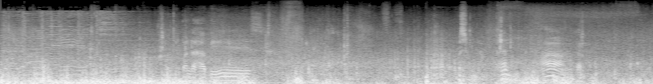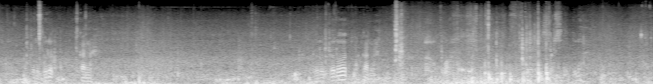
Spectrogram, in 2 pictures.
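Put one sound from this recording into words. Water laps against the hull of a small boat.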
